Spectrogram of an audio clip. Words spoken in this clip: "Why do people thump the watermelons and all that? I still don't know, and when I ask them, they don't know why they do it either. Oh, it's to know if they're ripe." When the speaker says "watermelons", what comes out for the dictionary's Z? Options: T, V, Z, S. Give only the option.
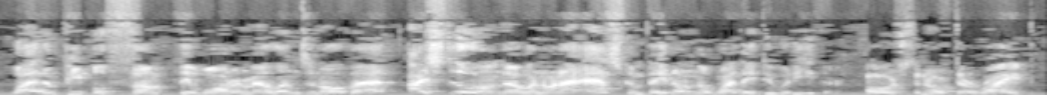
Z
